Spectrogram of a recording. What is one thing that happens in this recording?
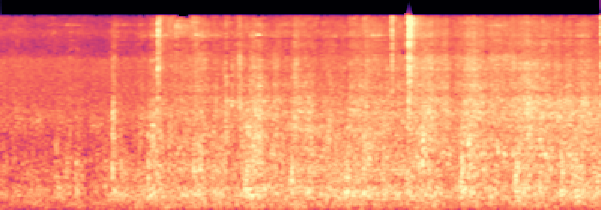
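A diesel locomotive rumbles and clatters as it rolls past close by.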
